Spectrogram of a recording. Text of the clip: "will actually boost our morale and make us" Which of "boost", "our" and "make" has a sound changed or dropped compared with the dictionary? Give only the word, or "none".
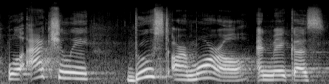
none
